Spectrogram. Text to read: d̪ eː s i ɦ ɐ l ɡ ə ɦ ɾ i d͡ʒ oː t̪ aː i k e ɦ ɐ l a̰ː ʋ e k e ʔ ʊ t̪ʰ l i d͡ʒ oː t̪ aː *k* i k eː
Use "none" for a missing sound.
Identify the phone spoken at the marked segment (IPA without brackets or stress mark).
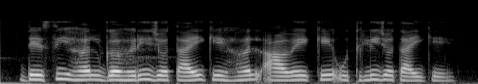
none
